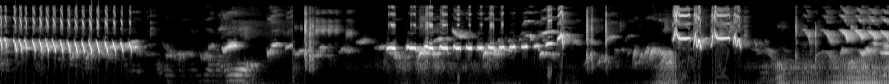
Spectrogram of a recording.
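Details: White-rumped shama song as a lure to draw a reply: a rapid trill of repeated whistled notes, scattered chips, a long sustained whistle, then high ringing notes and rough noise.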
